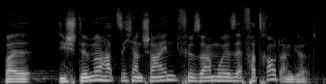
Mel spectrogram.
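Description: Man, casual sermon, chatty asides, soft dark tone, echoing hall. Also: fairly high pitch, a little fast. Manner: relaxed and conversational, with fillers and asides. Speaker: preacher. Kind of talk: casual sermon with Bible reading.

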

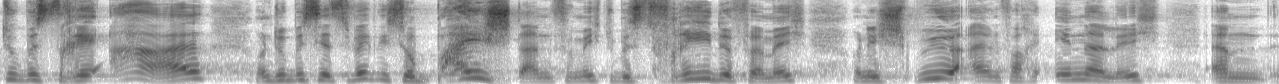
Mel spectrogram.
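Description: Male preacher, slightly high voice, animated storyteller, church hall reverb. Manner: lively storytelling preacher, acts out the characters' lines. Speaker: pastor. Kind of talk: sermon.

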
